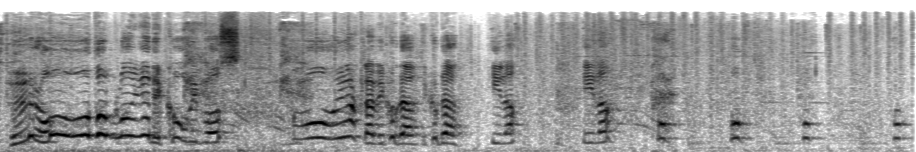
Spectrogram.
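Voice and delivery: high, loud panicked yelling at the boss; panicked shout. Real, not acted. Gamer yelling in panic as the boss shows up. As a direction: yell in real panic as the boss appears.

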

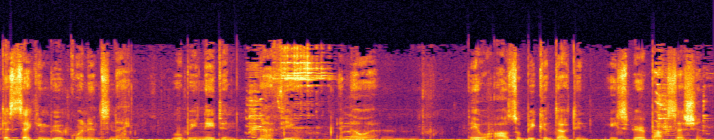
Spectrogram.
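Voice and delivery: low, even narrator read; documentary voice-over. Acted. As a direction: narrate the ghost hunt calmly. Voice-over introducing the ghost hunt.

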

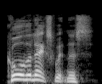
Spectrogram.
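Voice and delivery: high, loud royal command; king voice. Acted. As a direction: call it out like a pompous king.

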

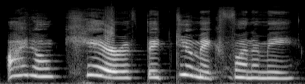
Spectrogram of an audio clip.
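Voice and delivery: a small reindeer gathering courage; young Rudolph. A narrator's reading. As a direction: Rudolph deciding to help. Rudolph's voice in story.

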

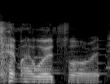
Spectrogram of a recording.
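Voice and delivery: ordinary talk

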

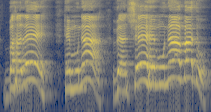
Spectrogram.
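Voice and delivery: high, ringing preacher's voice; fervent sermon; preaching. Acted. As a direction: proclaim it to the congregation. Preaching with higher pitch.

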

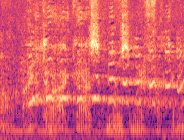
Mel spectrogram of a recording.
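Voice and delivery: squeaky laughter through the words; high-pitched laughing disbelief. Real, not acted. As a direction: giggle helplessly while talking. Cracking up at the game.

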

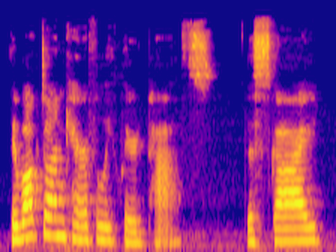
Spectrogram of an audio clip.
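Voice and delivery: ordinary delivery

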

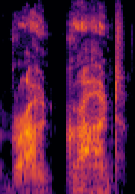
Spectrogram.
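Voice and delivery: low, soft boar grunts; trailing piggy grunts; grunting wild boar. A narrator's reading. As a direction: grunt deep after a big sneeze. Wild boar grunts after sneezing.

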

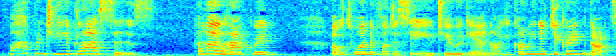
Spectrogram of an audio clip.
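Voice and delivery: put-on high-pitched, eager girl's voice; excited greeting. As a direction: gush happily on meeting friends. Hermione greets her friends excitedly.

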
